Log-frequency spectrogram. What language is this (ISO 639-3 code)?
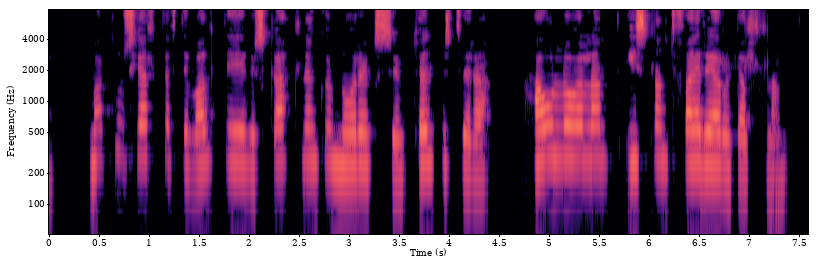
isl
